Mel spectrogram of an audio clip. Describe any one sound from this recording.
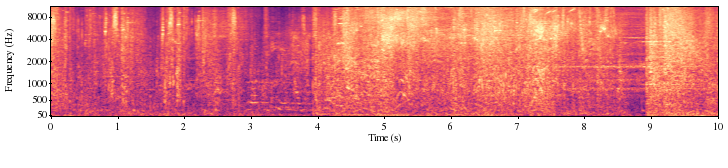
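Game spell effects whoosh and crash in a loud fight.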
